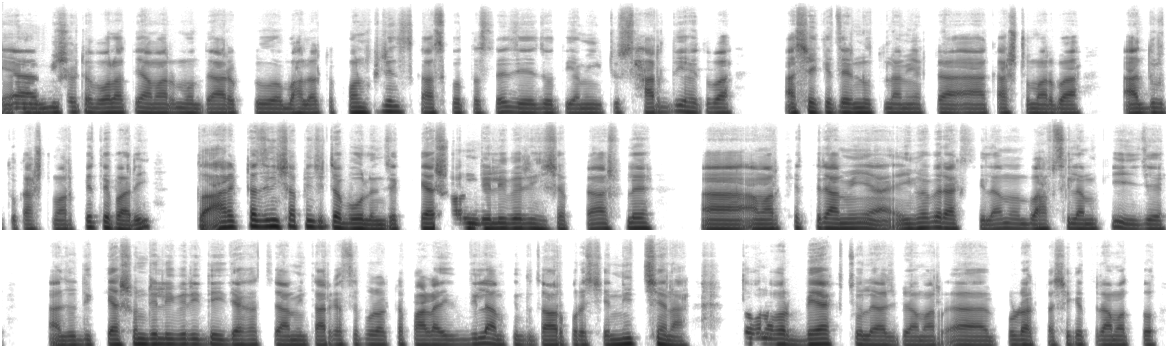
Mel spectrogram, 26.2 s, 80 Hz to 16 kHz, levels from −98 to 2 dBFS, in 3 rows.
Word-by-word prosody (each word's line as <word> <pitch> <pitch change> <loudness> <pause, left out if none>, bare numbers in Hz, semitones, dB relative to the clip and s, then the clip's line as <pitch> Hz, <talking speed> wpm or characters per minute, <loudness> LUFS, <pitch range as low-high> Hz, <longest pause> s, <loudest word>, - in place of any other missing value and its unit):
আ - - +1 0.2
বিষয়টা 125 +1 -3
বলাতে 120 +1 0
আমার 115 0 0
মধ্যে 110 0 -2
আরেকটু 110 +1 -5 0.3
ভালো 105 0 0
একটা 120 +3 -14
কনফিডেন্স 130 +3 +1
কাজ 115 -1 -1
করতেছে 115 -2 -7
যে 115 - 0
যদি 110 0 -4
আমি 110 - -1
একটু 110 - -15
ছাড় 120 +1 -3
দিই 145 0 -3
হয়তোবা 120 -1 -3 0.5
আ - - +3
সেইক্ষেত্রে 120 -1 0
নতুন 115 0 -3
আমি 110 0 -1
একটা 110 +1 -7 0.2
আ - - -2 0.2
কাস্টমার 110 -1 -2
বা, 105 - +1 0.4
আ - - +4
দ্রুত 115 -1 -3
কাস্টমার 110 0 -3
পেতে 145 -1 +2
পারি। 110 +2 +3 0.4
তো - - -3
আরেকটা 155 +3 +6
জিনিস 165 -2 +8
আপনি 160 +1 +2
যেটা 150 -1 +4
বললেন 110 -3 +6
যে 115 - +2 0.2
ক্যাশ 125 0 +4
অন 125 - -1
ডেলিভারি 125 0 +5
হিসাবটা 110 +1 -4
আসলে 130 +3 0 0.5
আ - - +4 0.3
আমার 115 0 +3
ক্ষেত্রে 130 0 -4
আমি 125 +1 +4 0.2
আ - - -1 0.2
এইভাবে 130 +4 +3
রাখছিলাম। 115 -1 -2 0.2
ভাবছিলাম 115 +2 0
কি? 150 - -2 0.2
যে 110 - +1 0.4
আ - - -3
যদি 110 +1 -1
ক্যাশ 120 -2 +3
অন 130 - +6
ডেলিভারি 130 -1 +2
দেই, 125 -2 +1
দেখা 120 -1 +2
যাচ্ছে 120 0 -9
আমি 115 0 +1
তার 110 0 0
কাছে 120 0 -4
পুরো 120 -1 -1
একটা 120 +2 -7
পাঠায় 115 0 +1 0.2
দিলাম, 135 -1 +1
কিন্তু 115 -1 -6
যাওয়ার 110 0 +2
পরে 115 -1 -3
সে - - -8
নিচ্ছে 135 0 +3
না। 100 - -1 0.5
তখন 140 -1 -3
আবার 130 -1 +3
ব্যাক 130 0 +6 0.2
চলে 115 -2 +1
আসবে 105 +1 -4
আমার 105 +1 -2 0.2
আ - - +1 0.3
প্রোডাক্টটা। 115 -3 -2
সেক্ষেত্রে 115 0 -6
আমার 115 0 -1
তো - - -3
115 Hz, 195 wpm, -23 LUFS, 110-125 Hz, 0.5 s, জিনিস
